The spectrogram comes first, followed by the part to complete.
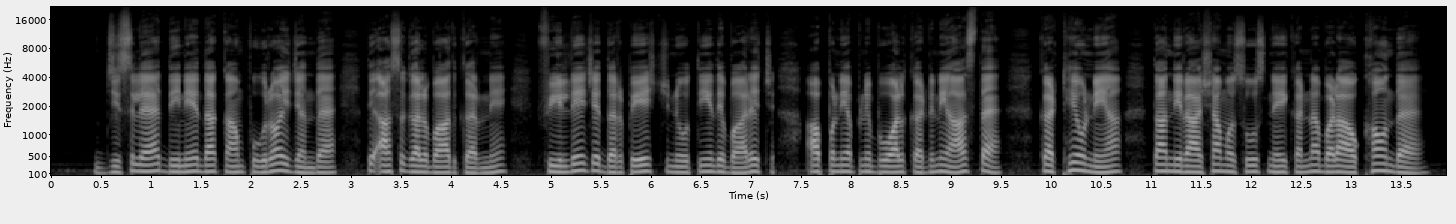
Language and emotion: Dogri, sad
